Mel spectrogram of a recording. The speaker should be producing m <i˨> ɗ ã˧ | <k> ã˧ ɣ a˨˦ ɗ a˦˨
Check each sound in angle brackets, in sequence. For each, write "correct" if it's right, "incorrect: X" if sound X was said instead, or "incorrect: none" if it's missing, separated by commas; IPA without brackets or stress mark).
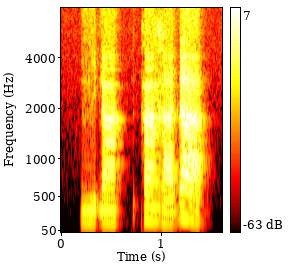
correct, correct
